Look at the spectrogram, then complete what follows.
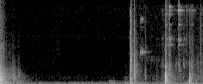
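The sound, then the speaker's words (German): After a quiet moment, someone knocks on a door: a few sharp raps spaced unevenly over the last second or so, with no talking. “Mit der ihm eigenen Nonchalance, physischen Präsenz und unnachahmlichen Coolness an die Türe klopfen, sich grinsend vorstellen und zuschlagen.”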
